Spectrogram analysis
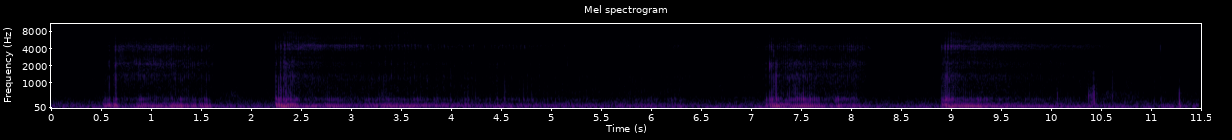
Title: Seeds of Happiness Snoring dog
